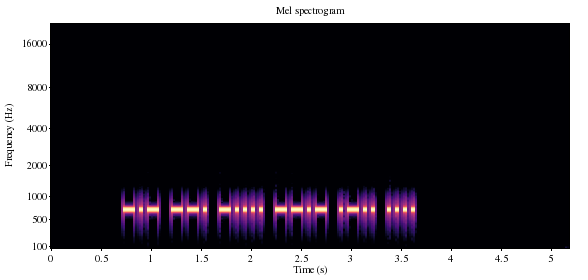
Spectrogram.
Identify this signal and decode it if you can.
Morse code, heard as a keyed tone, about 33 wpm, 700 Hz. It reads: KG6QLH
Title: Speed Racing - USA Call Signs 30wpm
